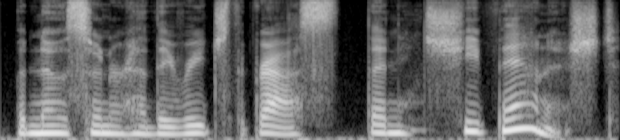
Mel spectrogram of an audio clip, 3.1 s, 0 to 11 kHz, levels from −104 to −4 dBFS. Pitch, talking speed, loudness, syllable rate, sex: 185 Hz, 215 wpm, -21 LUFS, 5.3 syllables/s, female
